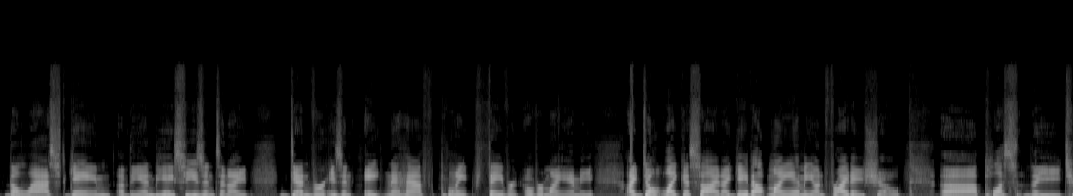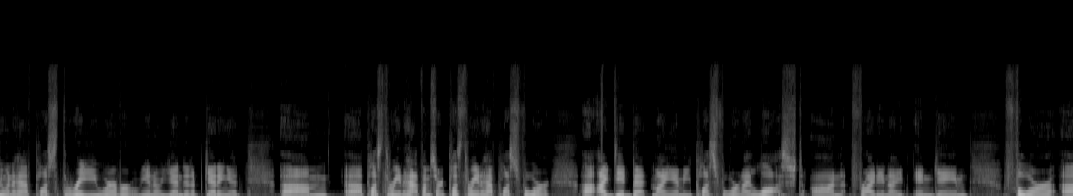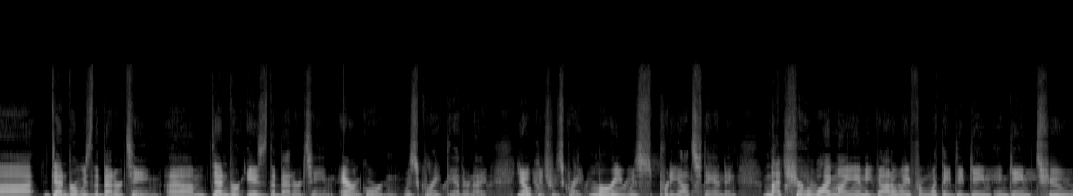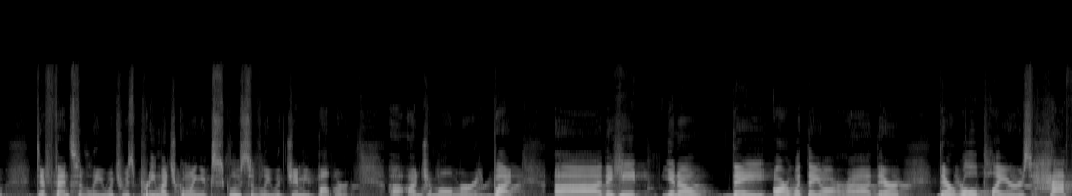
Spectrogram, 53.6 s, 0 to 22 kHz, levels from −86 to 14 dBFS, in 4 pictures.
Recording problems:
echo of what is said; faint; from 32 s on; 160 ms later, 20 dB below the speech

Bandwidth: 14.5 kHz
